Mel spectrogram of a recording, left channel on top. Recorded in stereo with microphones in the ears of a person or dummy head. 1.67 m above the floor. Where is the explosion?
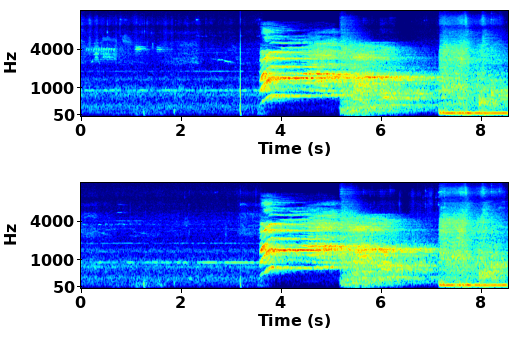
5° right (ahead or behind), 1.5 m.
